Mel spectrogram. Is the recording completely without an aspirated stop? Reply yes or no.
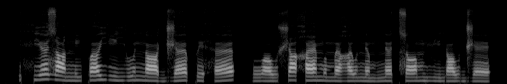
yes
